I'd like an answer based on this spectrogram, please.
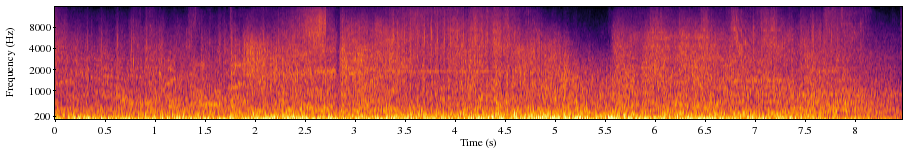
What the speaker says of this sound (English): I love the artillery in this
